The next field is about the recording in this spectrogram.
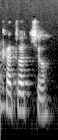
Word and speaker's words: cartoccio: So the last thing I made was from page 230, and that was your recipe for trout al cartoccio. Is that how you pronounce it? – Cartoccio.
